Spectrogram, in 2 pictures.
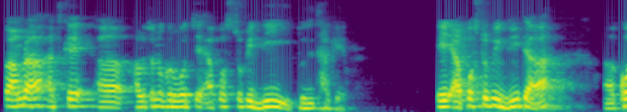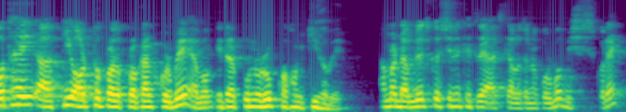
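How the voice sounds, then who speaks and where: A man's voice: a little high, fairly quick. Man teaching over a tinny line. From Bangladesh. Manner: repeats example phrases many times. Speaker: English pronunciation teacher. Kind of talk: classroom lecture. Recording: tinny phone-like audio.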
